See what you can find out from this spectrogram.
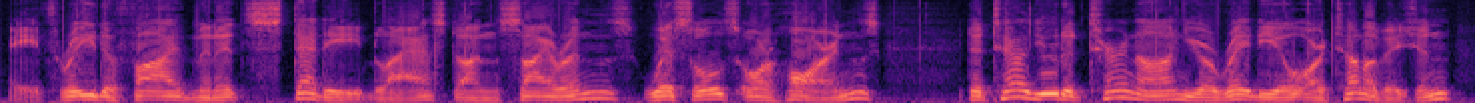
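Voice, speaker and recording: An American man reading a scripted 1960s civil defense radio announcement in a measured, formal, instructional manner. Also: on the low side, sing-song, no room sound. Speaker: public information announcer.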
